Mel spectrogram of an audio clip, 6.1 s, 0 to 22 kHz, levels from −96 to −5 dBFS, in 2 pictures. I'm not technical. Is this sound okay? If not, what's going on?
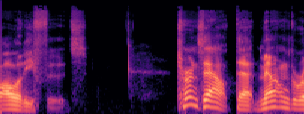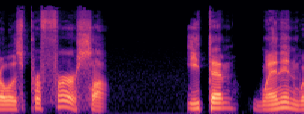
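No. Most likely, the audio stream stopped arriving for almost a second, a long network dropout, and that part of the recording never reached the listener. Right after "that mountain gorillas prefer", at 4.01 s, the last sound smears into a brief fading buzz, then goes to near silence for most of the gap. The speech resumes at 4.93 s, but roughly 0.9 seconds of what was said is simply gone.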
